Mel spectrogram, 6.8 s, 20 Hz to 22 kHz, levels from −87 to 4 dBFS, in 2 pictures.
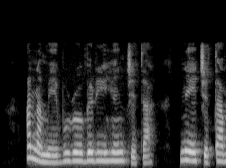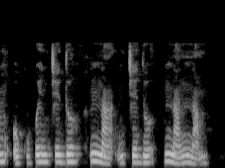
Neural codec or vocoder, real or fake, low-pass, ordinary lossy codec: none; real; none; none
